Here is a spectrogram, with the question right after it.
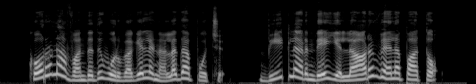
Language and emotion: Tamil, happy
